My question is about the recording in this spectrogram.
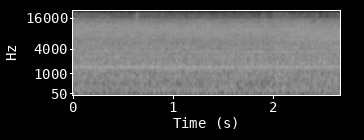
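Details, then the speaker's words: Cold 1994 Chevy Corvette V8 at idle after new distributor, cap, rotor, plugs, plug wires and water pump: steady recurring constant miss, possibly more than one cylinder not firing; cause not yet found. "It has a miss. Listen to it. Constant miss. Feels like maybe more than one"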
